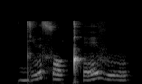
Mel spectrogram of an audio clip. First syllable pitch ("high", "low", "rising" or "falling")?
rising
